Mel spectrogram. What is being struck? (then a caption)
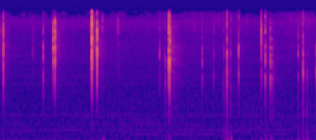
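Dark chocolate bar. Long yellow nails tap and scratch across the ridged squares of a solid, unwrapped dark chocolate bar held tilted. About thirteen short, bright, dry clicks and scrapes stand out at irregular intervals over a quiet, low, steady background hum.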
